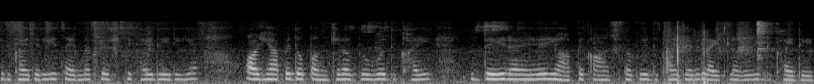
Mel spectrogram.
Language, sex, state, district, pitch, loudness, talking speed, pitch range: Hindi, female, Chhattisgarh, Balrampur, 230 Hz, -23 LUFS, 245 wpm, 225-240 Hz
